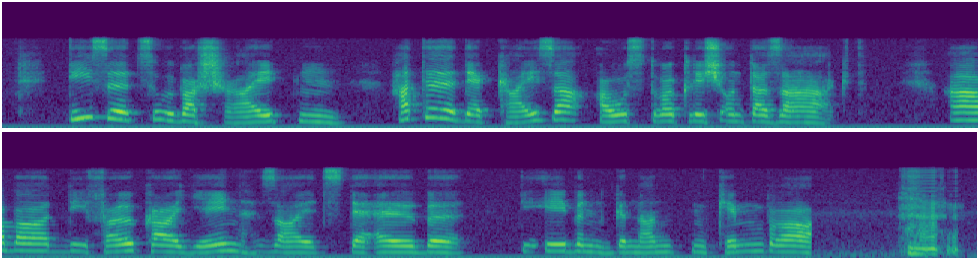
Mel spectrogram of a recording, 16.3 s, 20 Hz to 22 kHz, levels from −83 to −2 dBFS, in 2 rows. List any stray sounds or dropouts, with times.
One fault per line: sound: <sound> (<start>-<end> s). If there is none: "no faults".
sound: laugh (15.6-16.2 s)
